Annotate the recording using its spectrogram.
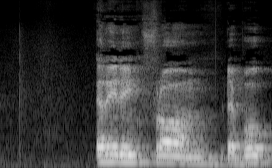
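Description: A second man speaks calmly close to a microphone.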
